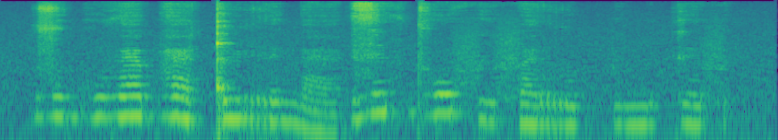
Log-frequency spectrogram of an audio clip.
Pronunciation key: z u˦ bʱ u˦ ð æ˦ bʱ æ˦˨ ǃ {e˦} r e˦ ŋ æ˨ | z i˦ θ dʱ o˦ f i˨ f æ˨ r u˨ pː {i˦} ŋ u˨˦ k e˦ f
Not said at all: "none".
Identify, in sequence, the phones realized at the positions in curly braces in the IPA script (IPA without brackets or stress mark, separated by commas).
y˦, i˨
